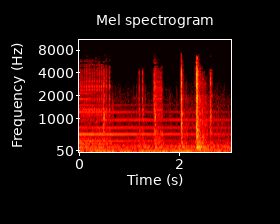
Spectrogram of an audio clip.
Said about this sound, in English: It was long after midnight when my office door slowly opened.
